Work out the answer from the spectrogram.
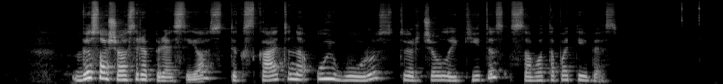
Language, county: Lithuanian, Alytus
